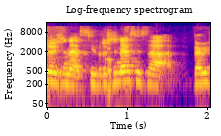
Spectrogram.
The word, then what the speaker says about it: Hidrogenesse: Hidrogenesse.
